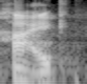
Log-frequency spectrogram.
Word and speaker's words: Hike: And basically, if you're holding our token, which is the Health AI coin or Hike, the A is silent, you're going to have access to premium services.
